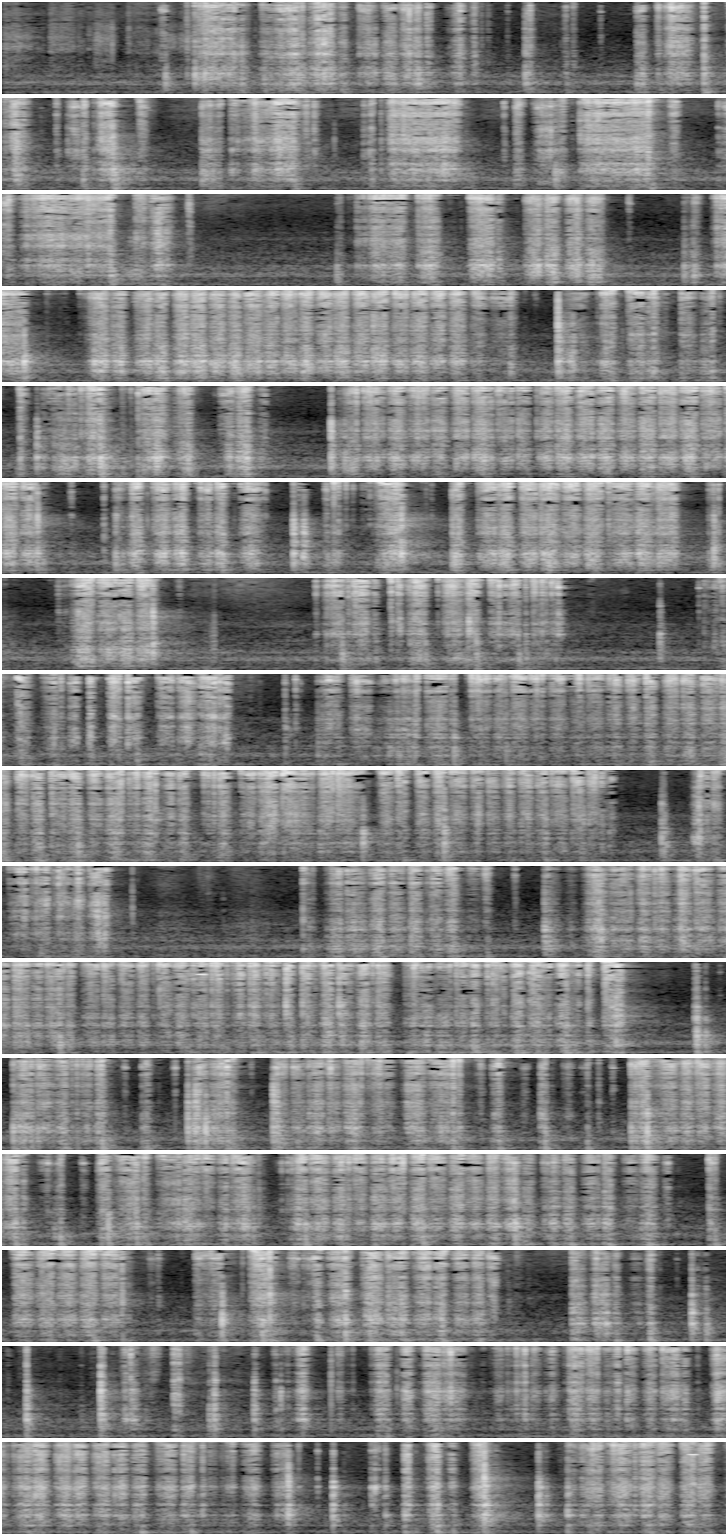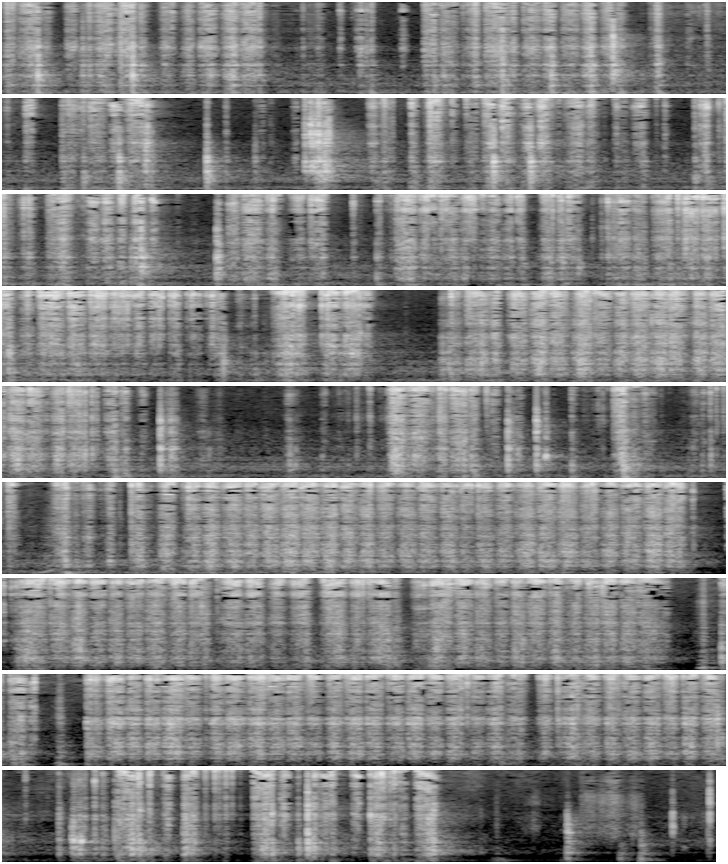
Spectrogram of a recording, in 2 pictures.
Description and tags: A metal scraper on grout and travertine stone. Besides the scraping there are clicks as the tool hits the stone.
grinding, scraping, scratching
